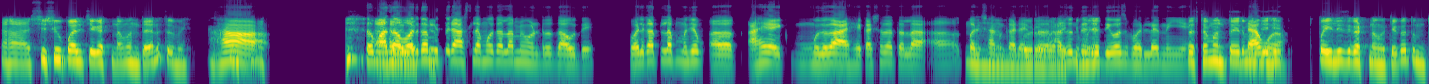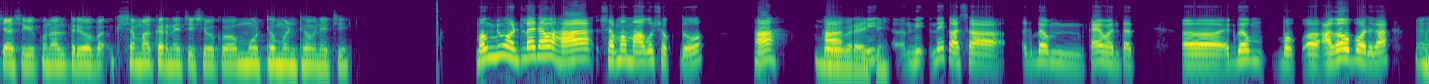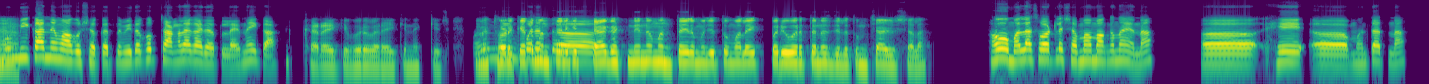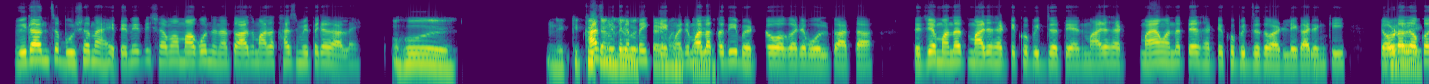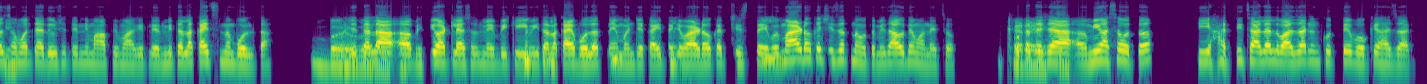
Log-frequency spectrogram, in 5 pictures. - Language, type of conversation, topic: Marathi, podcast, क्षमेसाठी माफी मागताना कोणते शब्द खऱ्या अर्थाने बदल घडवतात?
- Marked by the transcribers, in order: chuckle; laughing while speaking: "आलं लक्षात"; other background noise; tapping; in English: "मे बे"; laugh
